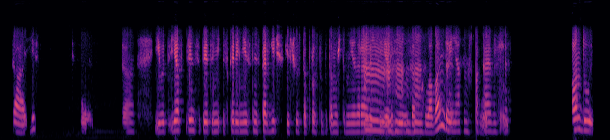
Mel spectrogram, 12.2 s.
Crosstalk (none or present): present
